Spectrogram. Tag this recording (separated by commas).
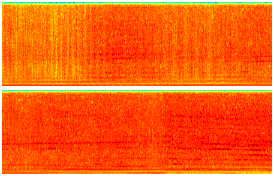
Vehicle, vroom, Car, Engine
